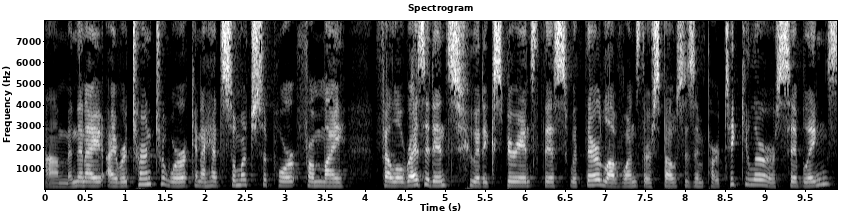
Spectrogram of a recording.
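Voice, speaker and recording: It's an ordinary speaking voice with ordinary pitch variation. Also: woman, medium pitch for a woman, moderate pace. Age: 40s. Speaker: director at a retirement residence. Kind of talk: podcast interview.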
